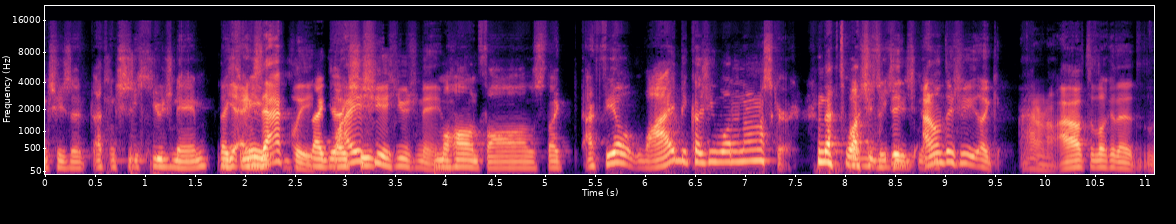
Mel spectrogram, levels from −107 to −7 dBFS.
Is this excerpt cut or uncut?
cut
